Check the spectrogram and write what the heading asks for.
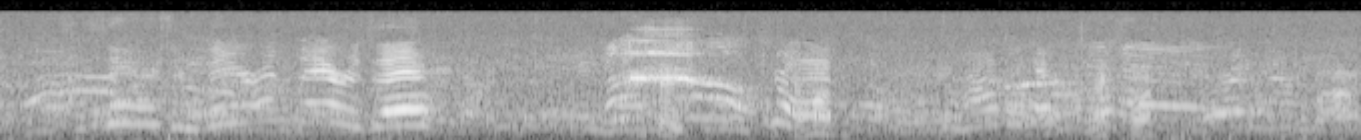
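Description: High-pitched children's voices calling and squealing without clear words, coming and going, the loudest about two and a half seconds in.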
